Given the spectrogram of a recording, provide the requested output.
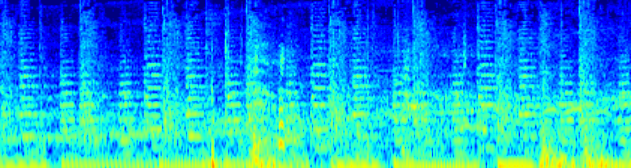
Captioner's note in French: rires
